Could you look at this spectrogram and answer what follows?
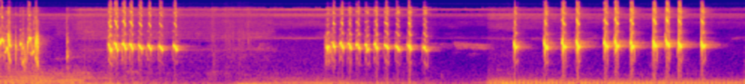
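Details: Yellow-vented bulbul in 'ngalas' style singing, used to prompt other bulbuls: separate trilled bursts of about eight repeated, ringing notes, with pauses between bursts and a faint low hum underneath.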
